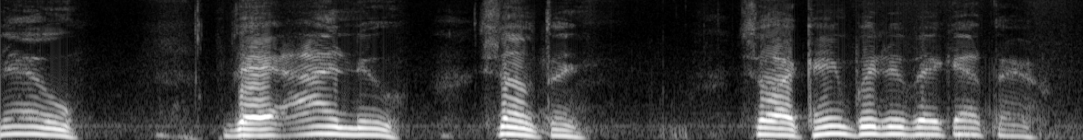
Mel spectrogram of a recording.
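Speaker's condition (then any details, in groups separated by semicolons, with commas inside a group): Multiple sclerosis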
